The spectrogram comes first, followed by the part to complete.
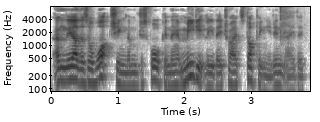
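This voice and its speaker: A man's voice: mid-range voice, animated, fast talker. A man giving a casual, rambling recap of a tabletop role-playing session as the game master.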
